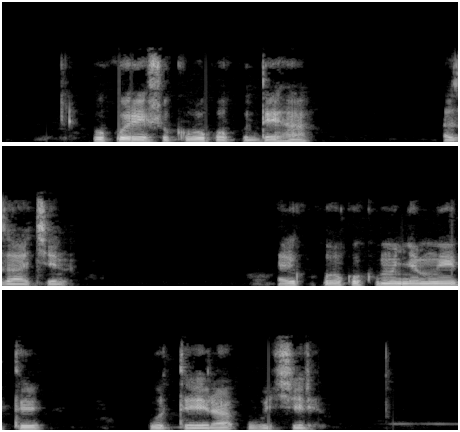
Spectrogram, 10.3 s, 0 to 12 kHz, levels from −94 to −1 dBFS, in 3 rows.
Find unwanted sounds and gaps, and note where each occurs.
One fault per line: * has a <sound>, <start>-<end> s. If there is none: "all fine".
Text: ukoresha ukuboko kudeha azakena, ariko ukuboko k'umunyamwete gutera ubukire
all fine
